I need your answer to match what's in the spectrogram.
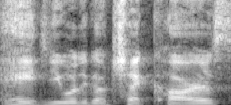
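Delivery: normal talking voice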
